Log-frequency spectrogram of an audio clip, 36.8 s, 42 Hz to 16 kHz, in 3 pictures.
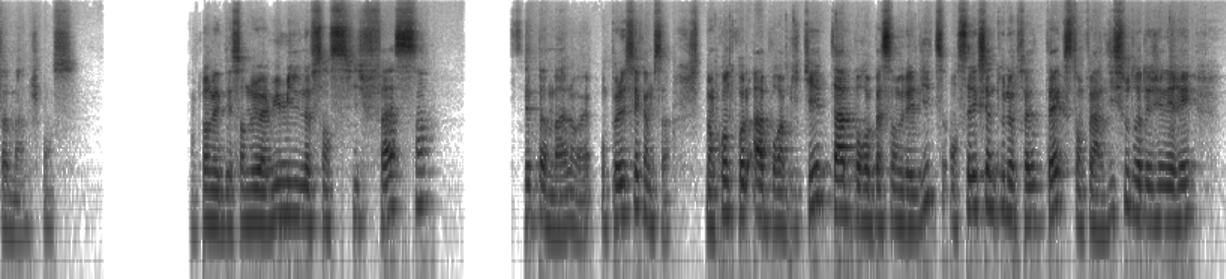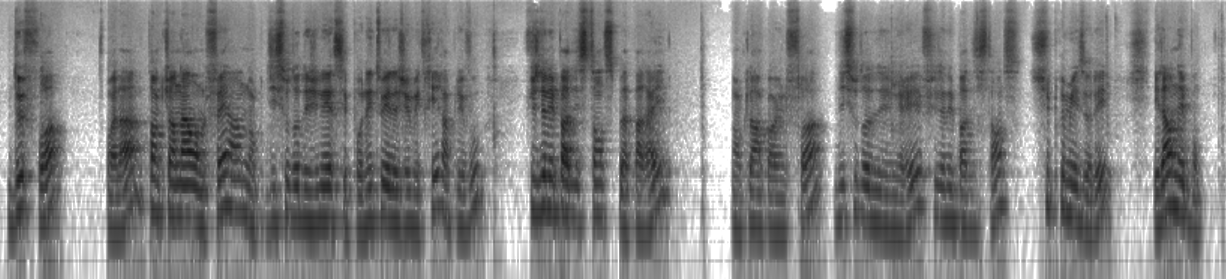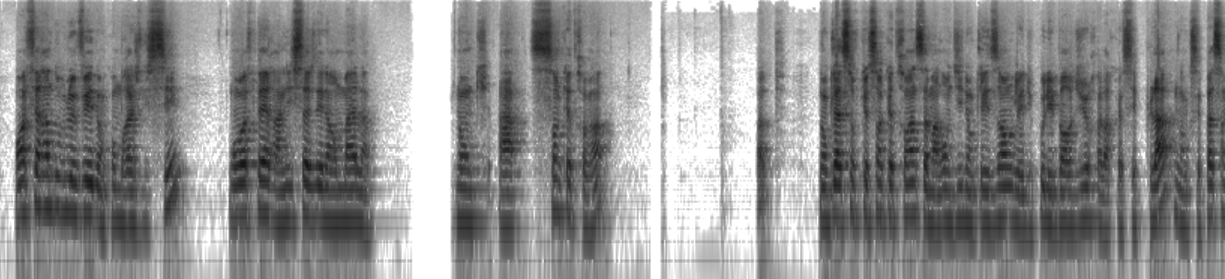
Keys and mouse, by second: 4.1-5.8 middle drag, 7.3 ctrl+a, 7.9 Tab, 8.3 a, 9.1 a, 10.1 q, 11.7 q, 16.3 q, 19.2 q, 21.2 q, 22.0 q, 23.3 Tab, 23.7-24.0 middle drag, 24.4 w, 26.4 shift+middle drag, 27.5-29.0 drag, 29.5 drag, 30.0 click, 30.5-32.8 drag, 33.2 middle click.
